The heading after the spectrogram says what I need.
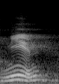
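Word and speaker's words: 念: If you can read these words, of course, it's pronounced nian, but it's a combination of two characters.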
